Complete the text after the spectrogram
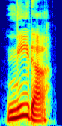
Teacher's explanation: The D at the end of need links directly to the A. So needa becomes needa.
